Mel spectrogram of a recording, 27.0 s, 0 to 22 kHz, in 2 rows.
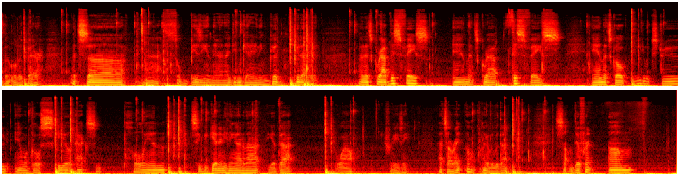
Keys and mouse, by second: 0.0 click, 0.6 Tab, 4.8-6.2 drag, 5.9 a, 6.2 ctrl+Tab, 7.6 click, 8.8 click, 10.2-12.0 drag, 12.7 e, 13.4-14.7 drag, 14.7 s, 17.0 a, 17.1 Tab, 20.1 a, 23.9 ctrl+s.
